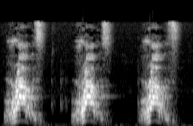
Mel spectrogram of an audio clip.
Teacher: R 발음이 음절의 시작일 경우는 입술이 나와야 되죠.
